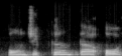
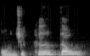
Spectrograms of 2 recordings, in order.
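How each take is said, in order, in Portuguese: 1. As vogais finais de canta e o ficam separadas. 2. As vogais finais de canta e o se juntam. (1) "eu não vou recitar o verso" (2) "Eu falo onde canta o"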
